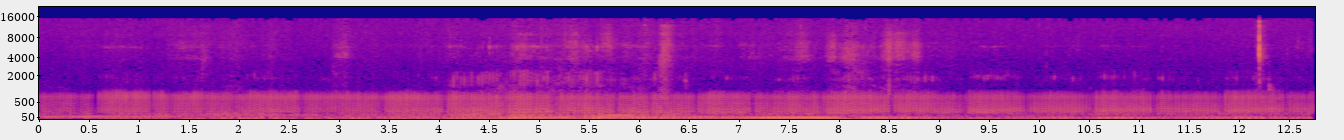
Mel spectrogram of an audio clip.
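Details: A baby kitten purrs continuously, a low, even rumble that swells slightly in the middle, with occasional soft rustling.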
